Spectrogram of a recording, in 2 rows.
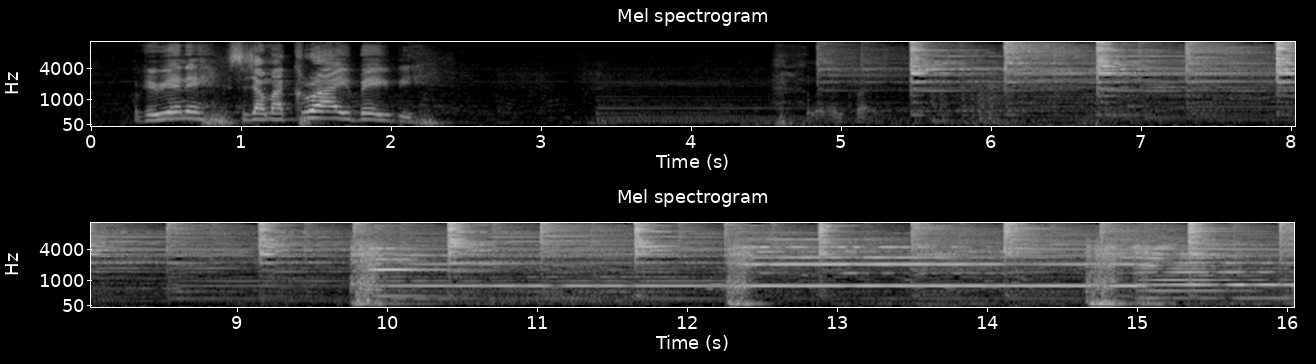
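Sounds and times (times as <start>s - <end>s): cymbal and drum hits: 4.9s - 16.0s
live rock band: 6.2s - 16.0s
held electric guitar notes: 9.7s - 16.0s.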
